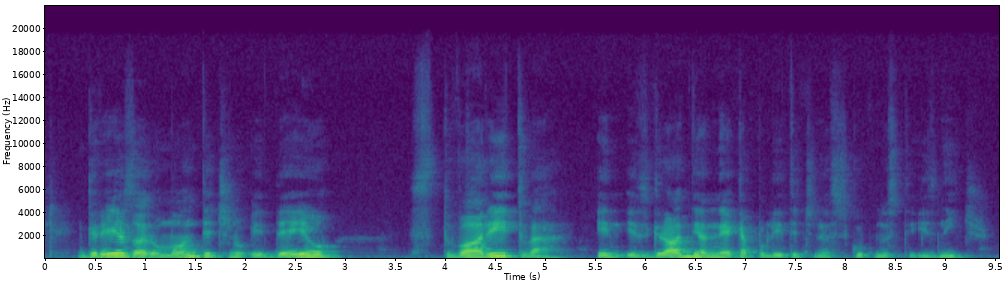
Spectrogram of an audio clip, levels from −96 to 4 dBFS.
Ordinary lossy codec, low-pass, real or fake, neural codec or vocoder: none; 19.8 kHz; real; none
